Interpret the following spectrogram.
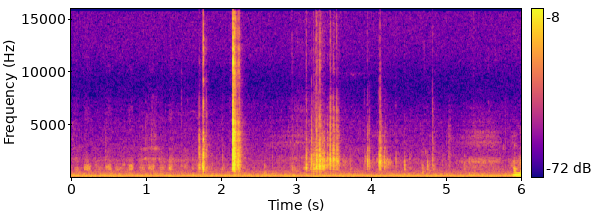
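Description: Light clicks and scraping as the metal end of a beaded bracelet is rubbed on a black testing stone to test for silver, with two sharper clicks about two seconds in and a short scratchy rub a second later, over a steady low hum.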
